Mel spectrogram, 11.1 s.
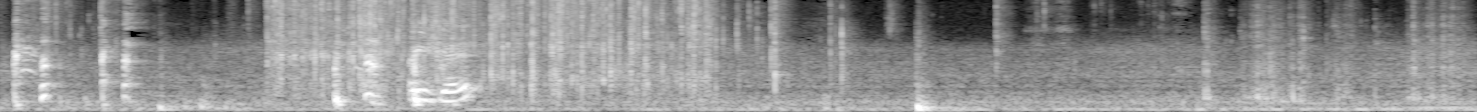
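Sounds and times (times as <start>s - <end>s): corn chips crunching: 1.9s - 6.0s, 8.8s - 11.0s.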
